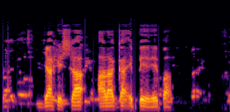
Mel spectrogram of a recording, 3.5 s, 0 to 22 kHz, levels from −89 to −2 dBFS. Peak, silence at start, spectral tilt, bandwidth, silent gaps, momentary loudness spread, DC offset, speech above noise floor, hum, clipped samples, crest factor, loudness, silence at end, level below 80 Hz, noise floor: 0 dBFS; 0.05 s; -3.5 dB/octave; 9.2 kHz; none; 19 LU; under 0.1%; 24 dB; none; under 0.1%; 20 dB; -18 LUFS; 0 s; -66 dBFS; -43 dBFS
